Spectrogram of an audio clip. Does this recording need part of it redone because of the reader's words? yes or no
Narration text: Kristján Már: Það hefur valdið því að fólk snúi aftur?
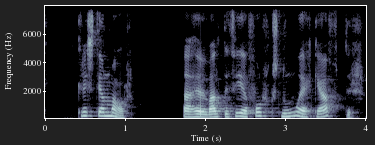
yes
